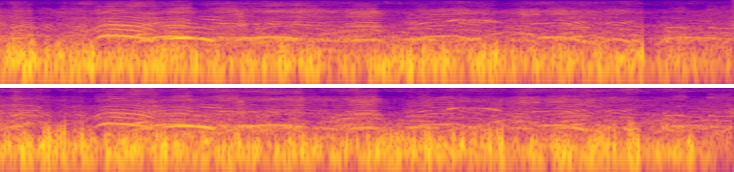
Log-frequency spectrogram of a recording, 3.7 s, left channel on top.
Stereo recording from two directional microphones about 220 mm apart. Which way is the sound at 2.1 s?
50° left (ahead or behind).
